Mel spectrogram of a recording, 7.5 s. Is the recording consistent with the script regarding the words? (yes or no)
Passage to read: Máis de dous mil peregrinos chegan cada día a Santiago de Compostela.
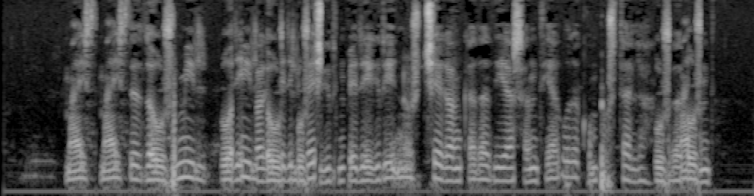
no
